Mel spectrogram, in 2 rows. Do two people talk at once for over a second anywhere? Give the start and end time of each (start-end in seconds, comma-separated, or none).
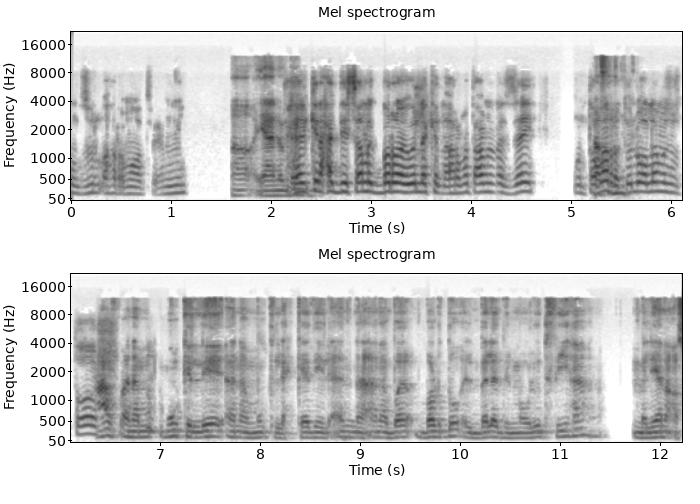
none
